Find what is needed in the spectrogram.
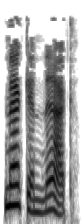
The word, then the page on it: neck and neck: British English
